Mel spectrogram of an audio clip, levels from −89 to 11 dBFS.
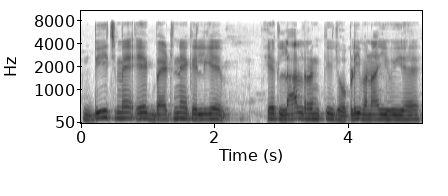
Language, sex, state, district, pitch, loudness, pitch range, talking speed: Hindi, male, Uttar Pradesh, Lalitpur, 145 Hz, -13 LUFS, 135-155 Hz, 165 wpm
